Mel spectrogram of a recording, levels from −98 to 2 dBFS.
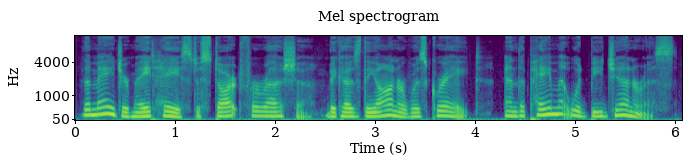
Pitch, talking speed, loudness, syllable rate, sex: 185 Hz, 190 wpm, -17 LUFS, 5.0 syllables/s, female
